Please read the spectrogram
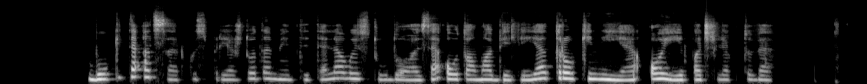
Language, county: Lithuanian, Tauragė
